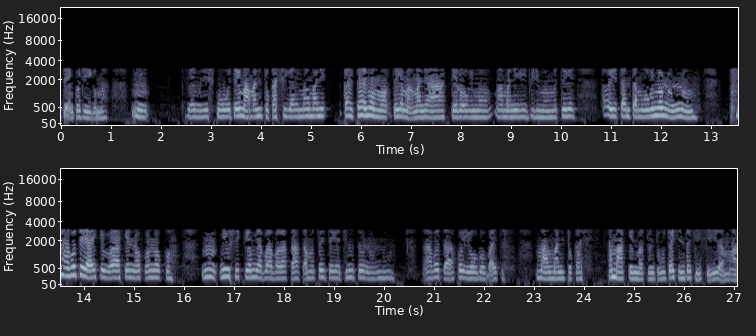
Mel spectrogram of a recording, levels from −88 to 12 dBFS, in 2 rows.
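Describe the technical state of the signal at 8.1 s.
Vorbis compression is the likely cause of what is heard at 8.1 s, and it runs through the whole clip. Nothing reaches above 3 kHz, and the remaining upper band is coarsely quantised into hissy, grainy noise, with rough tones and smeared onsets that fit a very low bitrate near 9 kbps.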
